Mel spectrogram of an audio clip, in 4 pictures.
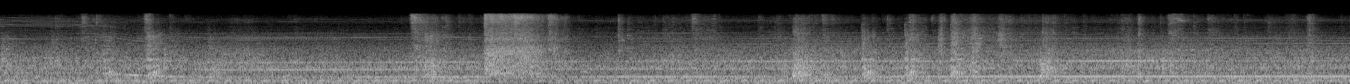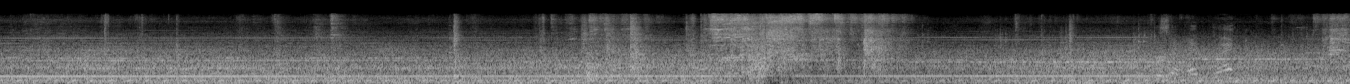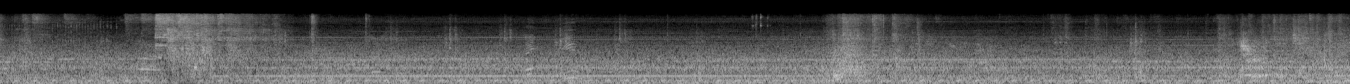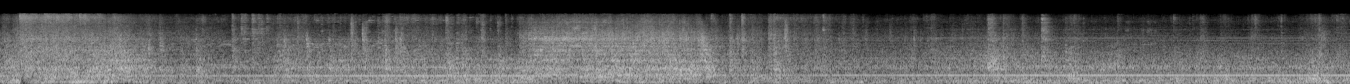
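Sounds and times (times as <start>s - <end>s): hydraulic pump whining: 0.0s - 46.3s
steady running rumble: 0.0s - 54.0s.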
